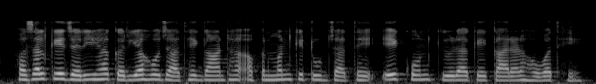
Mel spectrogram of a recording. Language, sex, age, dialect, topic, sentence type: Chhattisgarhi, female, 31-35, Central, agriculture, question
